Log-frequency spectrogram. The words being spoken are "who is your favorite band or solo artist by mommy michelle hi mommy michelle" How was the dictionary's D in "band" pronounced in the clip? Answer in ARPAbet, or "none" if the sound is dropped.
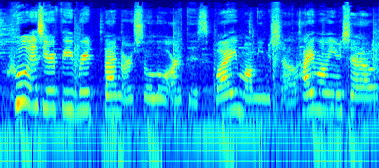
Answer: none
